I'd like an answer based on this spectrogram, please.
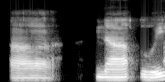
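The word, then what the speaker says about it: Na Uy: Naui.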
